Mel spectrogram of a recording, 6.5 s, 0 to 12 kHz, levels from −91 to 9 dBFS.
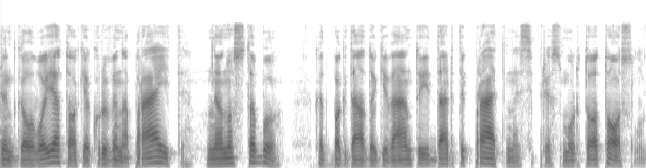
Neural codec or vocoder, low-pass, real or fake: none; 7.2 kHz; real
